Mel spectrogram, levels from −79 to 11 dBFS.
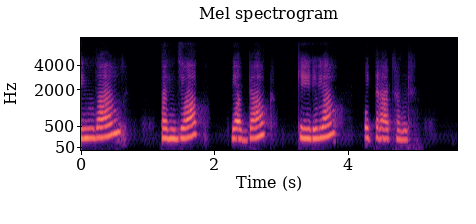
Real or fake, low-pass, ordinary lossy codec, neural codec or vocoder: fake; 7.2 kHz; AAC, 48 kbps; codec, 16 kHz, 0.5 kbps, FreqCodec, smaller model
